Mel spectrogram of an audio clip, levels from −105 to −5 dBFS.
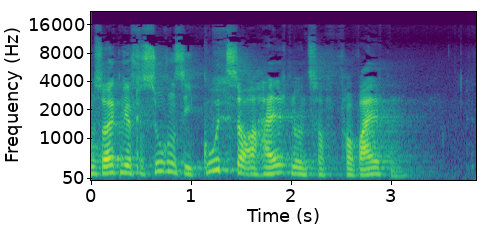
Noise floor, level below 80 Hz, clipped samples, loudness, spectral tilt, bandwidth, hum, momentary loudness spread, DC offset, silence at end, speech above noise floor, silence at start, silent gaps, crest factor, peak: -57 dBFS; -66 dBFS; under 0.1%; -22 LUFS; -4 dB/octave; 16 kHz; none; 10 LU; under 0.1%; 0.7 s; 36 dB; 0 s; none; 20 dB; -4 dBFS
